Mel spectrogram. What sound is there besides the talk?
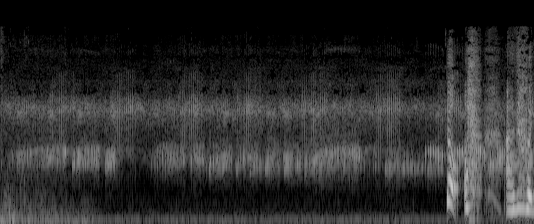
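frogs croaking at night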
